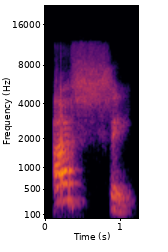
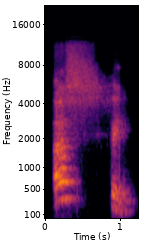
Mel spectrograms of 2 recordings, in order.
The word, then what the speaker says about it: ussy: Double consonants in Creek are held slightly longer than single consonants. Example, hussy, ussy. Hussy, son, ussy. Hear that? Because there's no silent sounds, but you got to sound out. You got, this sounds is there. Now listen, ussy. Us, you don't have that C, the first C, but it's a C. That gives you tone, guys.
